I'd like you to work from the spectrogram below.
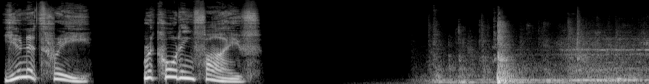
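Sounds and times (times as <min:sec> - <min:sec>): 
speech: 0:00.1 - 0:02.6
lift doors sliding with a rumbling whir: 0:04.1 - 0:06.4.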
